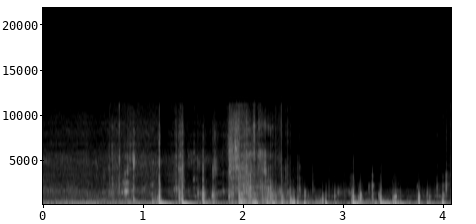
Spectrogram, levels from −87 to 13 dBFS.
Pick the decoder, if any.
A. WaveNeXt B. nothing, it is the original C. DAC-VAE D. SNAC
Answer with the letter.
D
